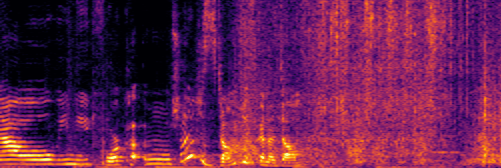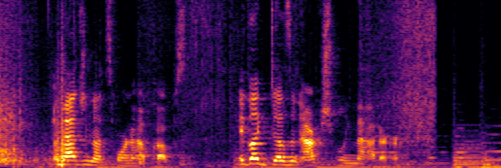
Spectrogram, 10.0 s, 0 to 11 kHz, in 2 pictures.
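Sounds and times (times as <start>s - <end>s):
cereal pouring into glass bowl: 2.2s - 5.5s, 6.4s - 8.0s, 8.7s - 9.4s.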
